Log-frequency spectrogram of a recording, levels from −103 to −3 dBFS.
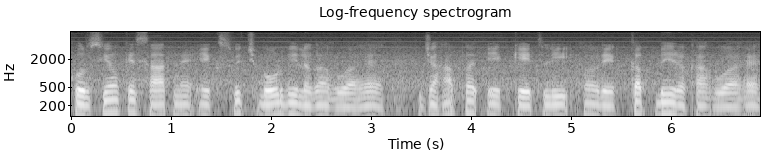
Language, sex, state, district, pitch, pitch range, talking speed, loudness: Hindi, male, Chandigarh, Chandigarh, 105 Hz, 100-115 Hz, 190 wpm, -18 LUFS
